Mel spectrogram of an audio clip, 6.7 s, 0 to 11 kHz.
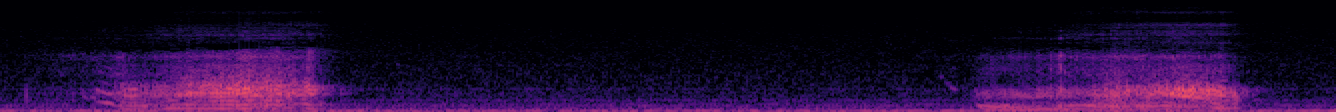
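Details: Sleep snoring recording: two loud, rattling snores on the in-breath about 4 seconds apart, with quiet breathing between; snoring.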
